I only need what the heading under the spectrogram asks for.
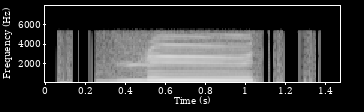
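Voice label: "lyut3", Cantonese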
